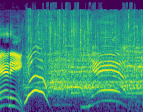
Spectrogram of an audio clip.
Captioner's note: cheering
